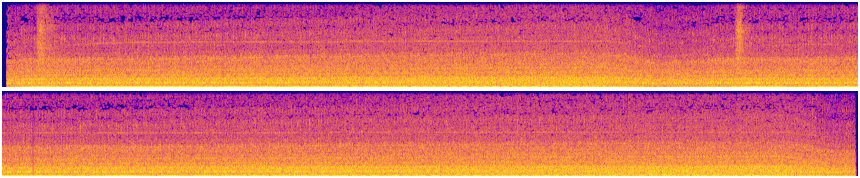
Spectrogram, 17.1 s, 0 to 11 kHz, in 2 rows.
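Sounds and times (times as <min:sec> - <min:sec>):
bus: 0:00.0 - 0:17.1.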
